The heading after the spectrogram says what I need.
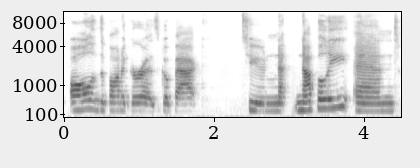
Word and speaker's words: Bonagura: Bonagura is the right way to say it, right? Bonagura.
